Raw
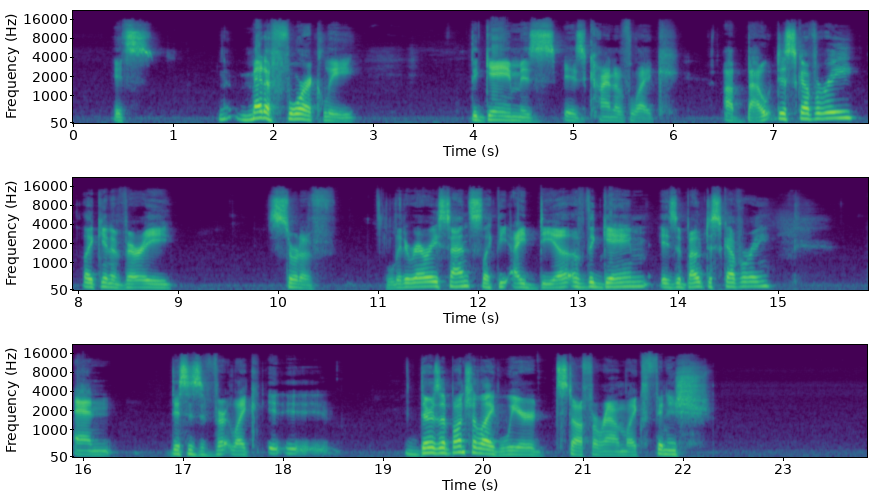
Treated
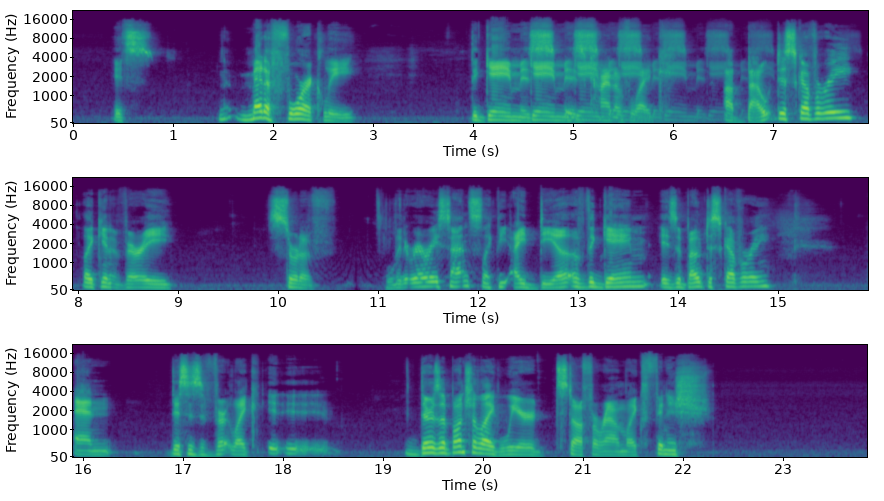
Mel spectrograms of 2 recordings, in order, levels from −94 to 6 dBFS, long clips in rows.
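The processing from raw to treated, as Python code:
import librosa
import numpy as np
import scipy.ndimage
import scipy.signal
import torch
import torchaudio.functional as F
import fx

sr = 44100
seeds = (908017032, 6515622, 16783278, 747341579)

y = fx.echo_throw(x, sr, start_s=4.1, length_s=0.84, ms=440, feedback_pct=50, wet_db=-3.5)
y = fx.flanger_cancel(y, sr, hz=1.9, depth_ms=5.5, at=(10.29, 12.36), fade=0.02)
y = fx.edit(y, sr, fx.fade_in_from(start_s=8.34, length_s=0.42, curve='qsin', floor_db=-14.5), tone=tone)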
